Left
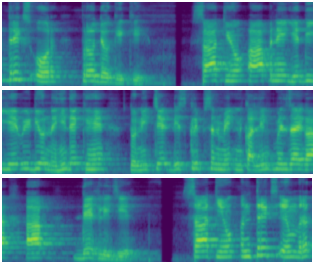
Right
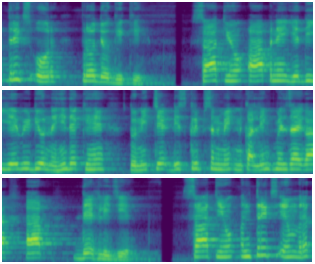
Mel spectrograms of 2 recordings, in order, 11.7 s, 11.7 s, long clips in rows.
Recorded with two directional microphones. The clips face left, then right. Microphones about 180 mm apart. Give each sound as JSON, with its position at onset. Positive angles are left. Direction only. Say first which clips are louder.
{"t": 0.0, "sound": "mantra", "louder": "right 3 dB", "side_deg": -25}
{"t": 10.1, "sound": "speech", "louder": "right 1 dB", "side_deg": -10}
